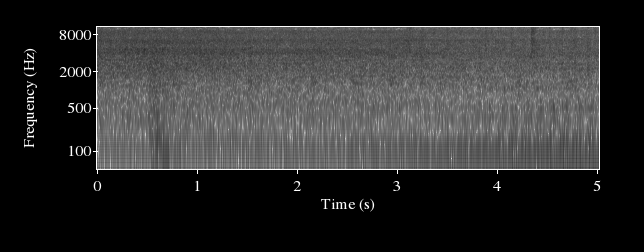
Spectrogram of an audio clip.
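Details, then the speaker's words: XJ engine running with a broken timing chain tensioner. Low, lumpy idle with an uneven throb that builds as revs rise; the cats are full and smoking. "so we had a little issue the little issue was a mixture of a couple of different things uh the timing chain tensioner broke"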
